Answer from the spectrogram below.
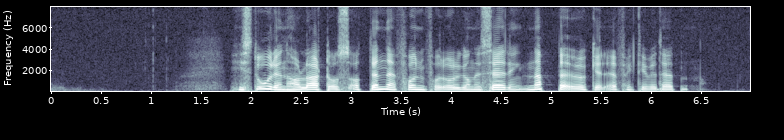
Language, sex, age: Norwegian, male, 31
